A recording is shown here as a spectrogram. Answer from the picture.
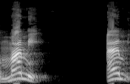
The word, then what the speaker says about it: mummy: 木乃伊的单词叫做 mummy，m u m m y，mummy。注意这个发音不是你说的 daddy 妈咪，你的那个妈妈那个妈咪不是的，它是 mummy，mummy，m u m m y，就是木乃伊的意思。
